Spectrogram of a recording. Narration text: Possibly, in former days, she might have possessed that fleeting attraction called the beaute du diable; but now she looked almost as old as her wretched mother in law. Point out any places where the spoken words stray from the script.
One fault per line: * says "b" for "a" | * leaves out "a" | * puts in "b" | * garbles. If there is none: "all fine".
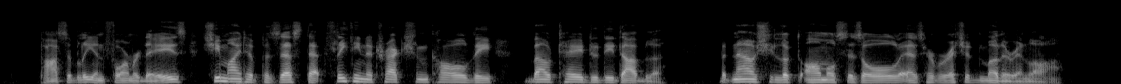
all fine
